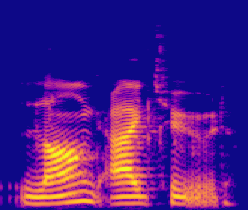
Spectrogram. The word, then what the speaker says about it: longitude: would expect this other field is called the long I tude it's how I know how to spell it but it's pronounced a longitude so now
